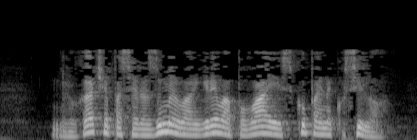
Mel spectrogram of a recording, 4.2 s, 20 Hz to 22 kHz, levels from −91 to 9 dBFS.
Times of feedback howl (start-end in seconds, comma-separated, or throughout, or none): none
